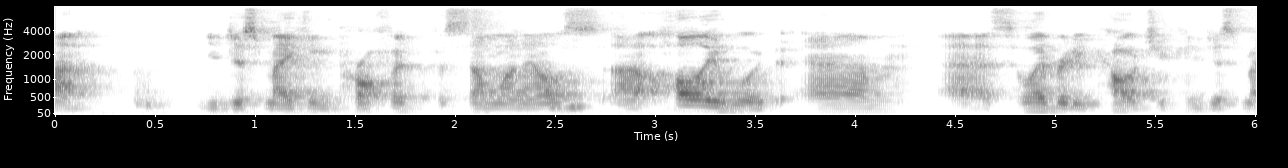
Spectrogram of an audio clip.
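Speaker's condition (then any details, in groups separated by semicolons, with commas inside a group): No condition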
